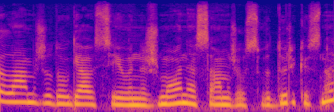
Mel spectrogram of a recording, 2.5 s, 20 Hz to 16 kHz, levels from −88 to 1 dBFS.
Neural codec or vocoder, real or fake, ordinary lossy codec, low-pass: none; real; Opus, 64 kbps; 14.4 kHz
